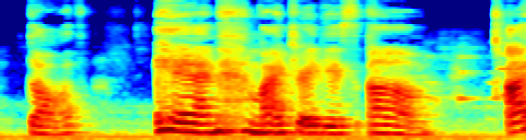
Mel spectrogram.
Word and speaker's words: daith: gonna be talking about my date or pronounced dot doth and my tragus um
